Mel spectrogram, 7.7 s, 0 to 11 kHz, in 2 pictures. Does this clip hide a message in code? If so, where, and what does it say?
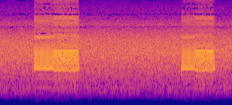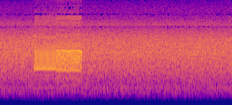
Yes: packet radio (AX.25, as in APRS), 1200 baud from 0.6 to 5.2 s, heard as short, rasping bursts, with radio hiss.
